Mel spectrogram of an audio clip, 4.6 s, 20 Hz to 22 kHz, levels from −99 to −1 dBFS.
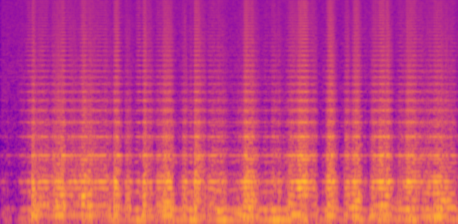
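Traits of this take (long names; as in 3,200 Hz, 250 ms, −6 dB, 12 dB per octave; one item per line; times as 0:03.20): a buzz of ramps at a fixed pitch in blocks of 64 samples
chopped level 3.7 Hz, depth 60%, duty 35%
a quantiser's noise floor 8 bits, dither triangular
a shimmering, thickened sound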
